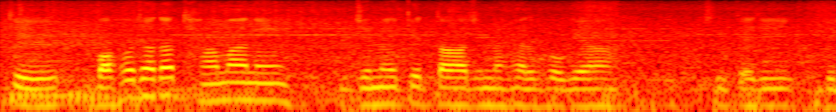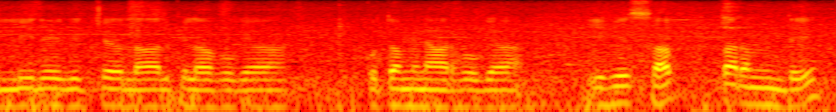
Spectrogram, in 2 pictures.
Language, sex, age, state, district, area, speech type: Punjabi, male, 30-45, Punjab, Mansa, urban, spontaneous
